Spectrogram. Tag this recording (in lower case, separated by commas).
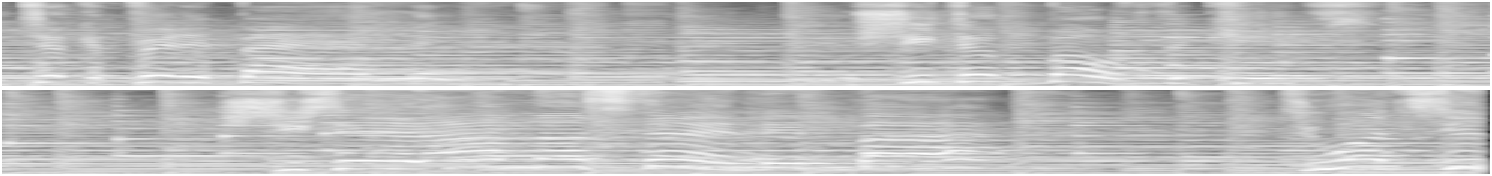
music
